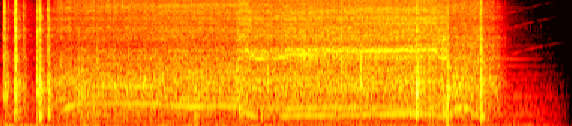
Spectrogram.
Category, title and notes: Sound effects > Objects / House appliances
COMCam-Blue Snowball Microphone, CU Polaroid Camera, Take Picture, Shoot, Dispense Picture Nicholas Judy TDC
A polaroid camera taking a picture, shooting and dispensing a picture.
camera, shoot, Blue-Snowball, take, dispense, picture, Blue-brand, polaroid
